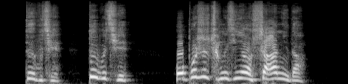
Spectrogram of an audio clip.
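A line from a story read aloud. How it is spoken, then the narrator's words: Guilty loud cry. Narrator (Chinese): 内心有鬼，大声叫道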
